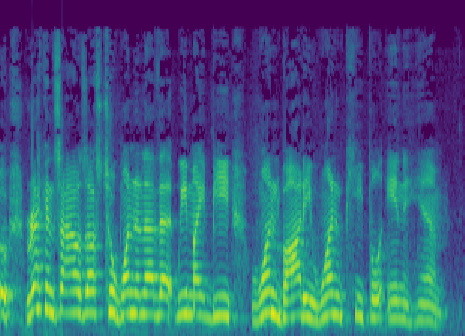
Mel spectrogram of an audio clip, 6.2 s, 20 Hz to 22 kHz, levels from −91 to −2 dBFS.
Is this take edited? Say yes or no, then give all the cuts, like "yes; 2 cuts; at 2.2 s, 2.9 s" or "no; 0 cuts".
no; 0 cuts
